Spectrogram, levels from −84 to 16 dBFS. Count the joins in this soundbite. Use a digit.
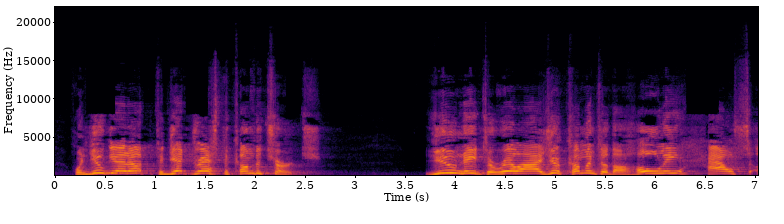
0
